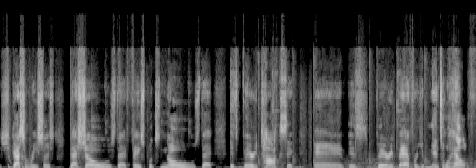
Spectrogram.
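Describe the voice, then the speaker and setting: A man's voice: medium pitch, a bit bright. A man in his thirties hosting a casual solo talk show, rambling with many fillers and self-corrections. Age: 30s. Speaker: podcast host.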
